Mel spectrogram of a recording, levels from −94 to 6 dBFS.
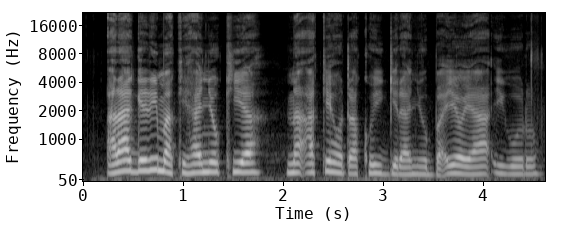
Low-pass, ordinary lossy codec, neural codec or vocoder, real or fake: none; none; none; real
